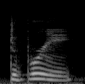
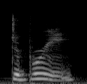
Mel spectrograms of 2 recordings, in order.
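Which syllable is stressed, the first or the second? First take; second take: second; second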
